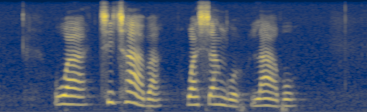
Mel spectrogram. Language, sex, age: Venda, female, 21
